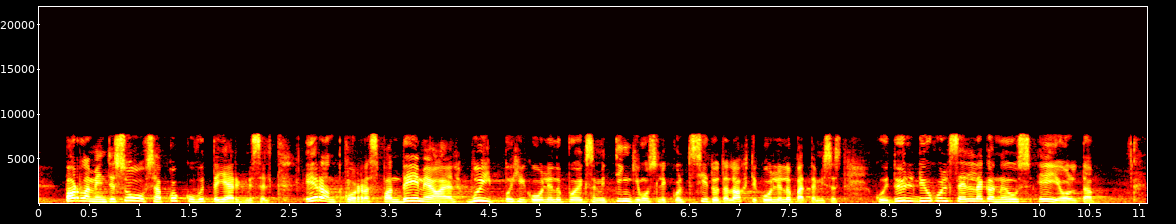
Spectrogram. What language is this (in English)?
Estonian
